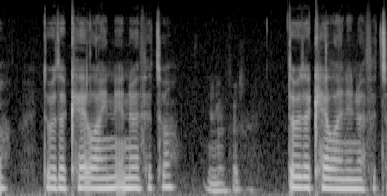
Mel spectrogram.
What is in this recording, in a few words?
"celain", Welsh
